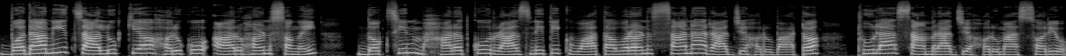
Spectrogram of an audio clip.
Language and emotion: Nepali, neutral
